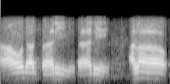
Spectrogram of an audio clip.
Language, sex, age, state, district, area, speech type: Kannada, male, 60+, Karnataka, Dakshina Kannada, rural, conversation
